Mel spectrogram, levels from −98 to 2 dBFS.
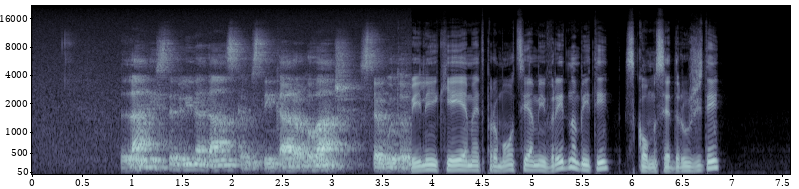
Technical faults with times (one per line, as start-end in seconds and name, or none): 0.00-3.79 switch to a distant microphone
